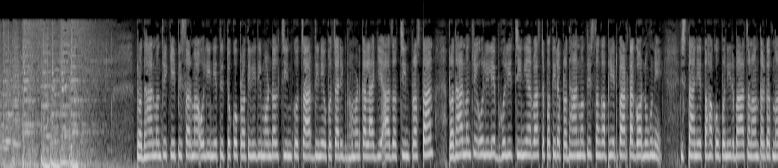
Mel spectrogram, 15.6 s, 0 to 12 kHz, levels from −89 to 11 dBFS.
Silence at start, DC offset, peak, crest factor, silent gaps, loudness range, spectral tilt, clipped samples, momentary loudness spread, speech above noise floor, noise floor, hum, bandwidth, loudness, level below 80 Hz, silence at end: 0 s; under 0.1%; 0 dBFS; 14 dB; none; 1 LU; -5.5 dB/octave; under 0.1%; 4 LU; 21 dB; -35 dBFS; none; 8 kHz; -15 LUFS; -28 dBFS; 0 s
